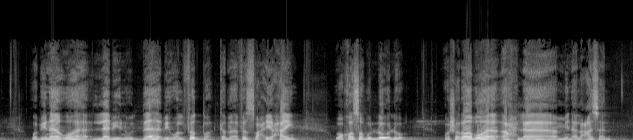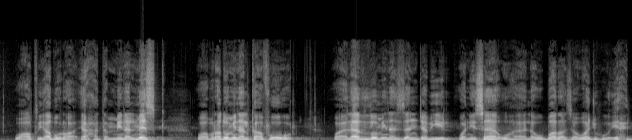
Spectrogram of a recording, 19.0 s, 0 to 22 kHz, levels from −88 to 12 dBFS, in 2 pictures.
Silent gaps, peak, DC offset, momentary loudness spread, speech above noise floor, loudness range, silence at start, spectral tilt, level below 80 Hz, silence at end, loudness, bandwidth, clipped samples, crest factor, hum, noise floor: none; 0 dBFS; under 0.1%; 11 LU; 30 dB; 4 LU; 0.5 s; -4.5 dB/octave; -52 dBFS; 0 s; -14 LUFS; 16 kHz; under 0.1%; 14 dB; none; -44 dBFS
